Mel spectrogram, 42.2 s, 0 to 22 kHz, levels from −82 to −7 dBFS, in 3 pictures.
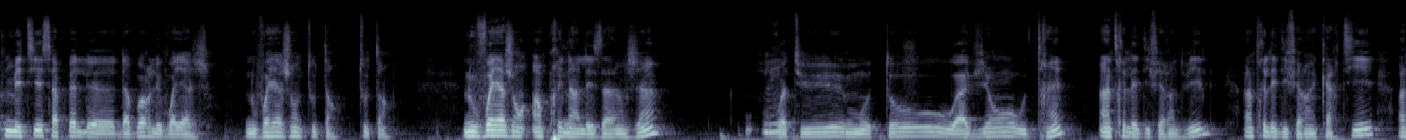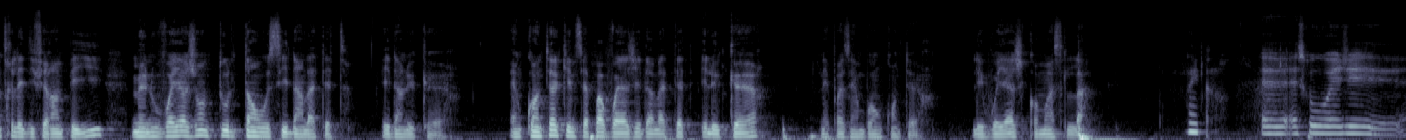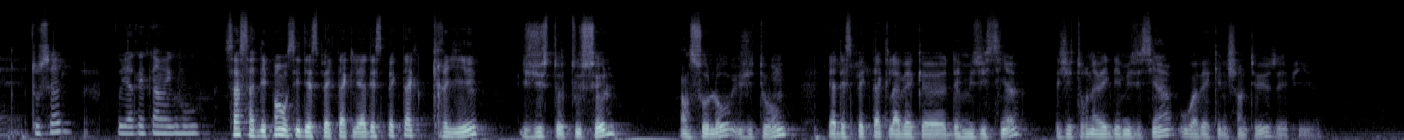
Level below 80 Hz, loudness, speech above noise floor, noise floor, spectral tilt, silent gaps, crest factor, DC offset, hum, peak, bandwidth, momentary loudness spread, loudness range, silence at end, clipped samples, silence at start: -46 dBFS; -32 LUFS; 31 dB; -62 dBFS; -7 dB/octave; none; 22 dB; under 0.1%; none; -10 dBFS; 15.5 kHz; 13 LU; 8 LU; 0.85 s; under 0.1%; 0 s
